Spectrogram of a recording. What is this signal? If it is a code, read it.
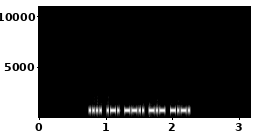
Morse code, heard as a keyed tone, about 44 wpm, 690 Hz. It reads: HRZKC
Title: Code Groups - 5 Letters - 45wpm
